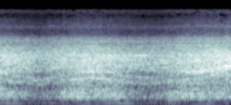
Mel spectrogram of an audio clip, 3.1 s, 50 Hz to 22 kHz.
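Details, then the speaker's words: Hero Pleasure Plus BS6 scooter after injector cleaning for a misfire/jerking at 30–40 km/h: engine revs smoothly and steadily with no stumbles or misses; problem solved, normal running. "इसलिए आप देखें। यह चिकना है। शुरू करना . Sound quality भी अच्छी है। बहुत अच्छा।"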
